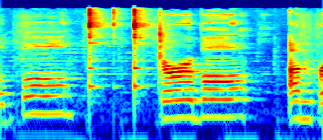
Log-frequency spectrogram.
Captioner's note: tapping on metal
